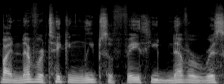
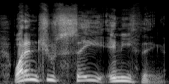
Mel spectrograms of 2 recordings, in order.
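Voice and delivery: high, louder exasperated question; annoyed; 11 semitones higher, 5 dB louder than usual. A narrator's reading. Narrator confronting Sajin for staying silent, annoyed. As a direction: demand it, irritated.

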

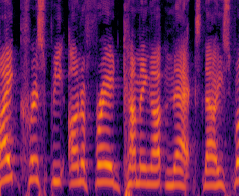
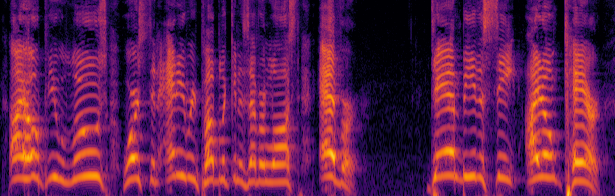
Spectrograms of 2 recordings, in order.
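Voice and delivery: loud angry declarations; heated; 3 semitones higher, 4 dB louder than usual. Real, not acted. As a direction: hammer it home, fuming. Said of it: "I just got heated".

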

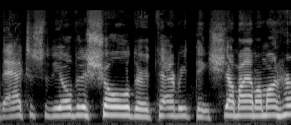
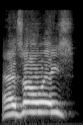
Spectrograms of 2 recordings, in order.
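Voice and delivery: announcer; 7 semitones higher, 6 dB louder than usual. Acted. Intro roll call.

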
